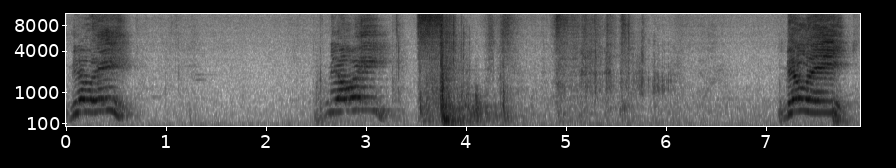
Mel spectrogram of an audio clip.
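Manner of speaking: calling a name through the house. Acted. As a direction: call upstairs for the daughter.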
